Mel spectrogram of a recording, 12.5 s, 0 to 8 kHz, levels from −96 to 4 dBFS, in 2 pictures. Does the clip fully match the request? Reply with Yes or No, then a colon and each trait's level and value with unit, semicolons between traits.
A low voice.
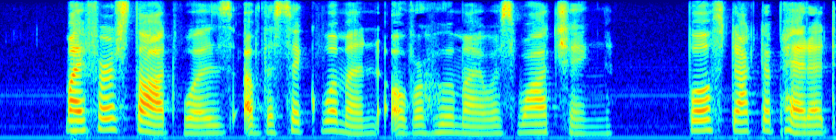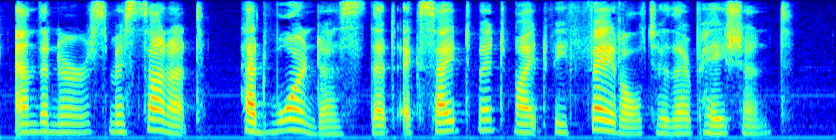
No: medium, 175 Hz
